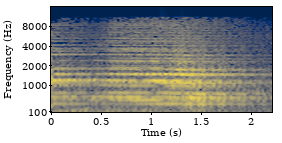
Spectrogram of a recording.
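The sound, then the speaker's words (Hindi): A steam train engine whistle sounds in one loud, sustained blast of steady pitch, with a low rumble of the train beneath it. “तबले engine सीटी मरलस”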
